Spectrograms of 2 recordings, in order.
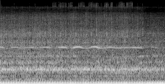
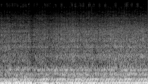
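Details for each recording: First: Lotus Evora 400 at idle, reverted from power mods and tunes, with a persistent air intake fault code and a recent roadside stall: a steady high whistle over an even low idle, cause unknown. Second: Lotus Evora 400, warm, after replacing the air filter and clamping hoses while chasing an air intake fault code: deep, steady idle with an even low beat and no misses, hiss or rattle; normal idle.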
